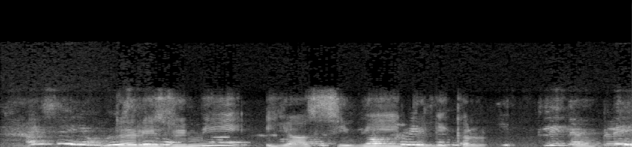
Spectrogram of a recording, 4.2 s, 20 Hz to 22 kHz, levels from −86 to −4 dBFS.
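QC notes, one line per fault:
1.15 to 3.64 s, speech suppressed in double talk: the speech level sinks across this stretch, with around two seconds of it turned down in all and the deepest dip reaching about 15 dB. The likely cause is an echo canceller meeting simultaneous talk from the far end. Unable to tell the near talker from the loudspeaker echo it was trying to remove, it attenuated everything, so the near-end speech was pulled down along with the echo.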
